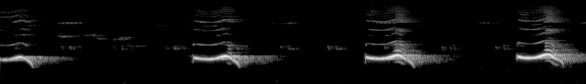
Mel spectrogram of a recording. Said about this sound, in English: I am certain that most of you would have heard this call in your neighborhood, especially at dawn during the spring and summer seasons. The Asian koel is currently playing its famous album back here.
